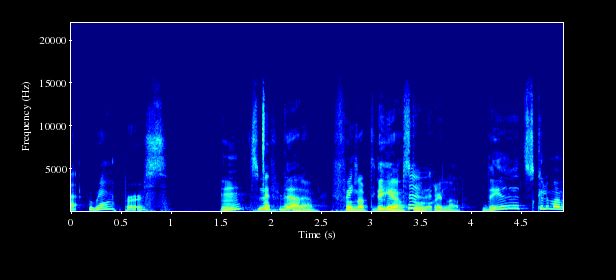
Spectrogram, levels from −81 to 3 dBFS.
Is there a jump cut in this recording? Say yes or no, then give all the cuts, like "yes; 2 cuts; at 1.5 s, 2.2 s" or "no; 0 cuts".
yes; 1 cut; at 3.0 s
